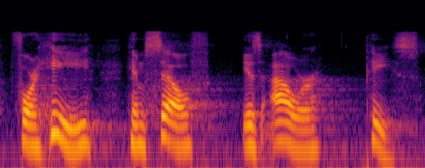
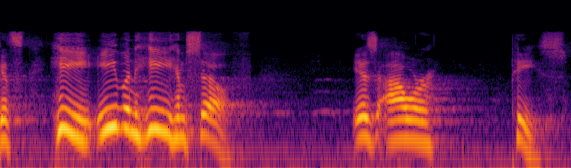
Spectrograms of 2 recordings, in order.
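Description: First: Slow, measured reading of the verse; slow scripture reading. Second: Emphatic stress on "he himself". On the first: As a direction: read each word deliberately. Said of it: "he begins to say it this way". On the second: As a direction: hammer home even he himself. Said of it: "The language here is emphatic". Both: Shown as a demonstration.

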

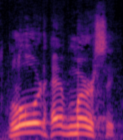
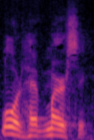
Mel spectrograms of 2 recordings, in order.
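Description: First: Slow, drawn-out preachy mercy; a hint of a stuffy preacher; mock fundamentalist preacher. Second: Said in the usual way. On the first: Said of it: "one of them guys talks just that way".

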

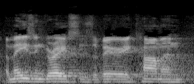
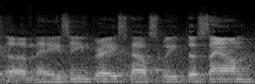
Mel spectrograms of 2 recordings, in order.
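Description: First: Said in the usual way. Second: Slow, softer "Amazing Grace, how sweet the sound" with syllables spaced; counting syllables. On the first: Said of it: "count 'em out". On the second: Shown as a demonstration. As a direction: say the line slowly to count its beats. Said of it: "eight syllables".

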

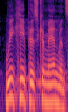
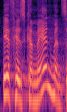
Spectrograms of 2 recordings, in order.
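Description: First: Said in the usual way. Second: If his commandments, pressed hard with weight on commandments; emphatic stress on commandments. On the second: Shown as a demonstration.

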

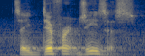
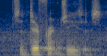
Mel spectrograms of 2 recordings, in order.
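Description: First: Said in the usual way. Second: Softer, sinking echo of the line; quietly repeating it in dismay. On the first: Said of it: "repeats the line". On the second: Real, not acted. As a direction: let it drop to a hush, half to yourself.

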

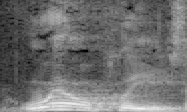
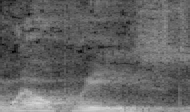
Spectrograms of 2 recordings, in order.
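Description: First: Said in the usual way. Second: Softer, hushed "Well pleased"; hushed answer. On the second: Shown as a demonstration. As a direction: let "Well pleased" drop away softly.

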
